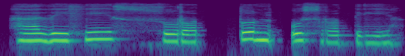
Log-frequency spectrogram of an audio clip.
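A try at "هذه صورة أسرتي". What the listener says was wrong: Tidak bertanwin ya. Suratunya tidak bertanwin Ukhti karena dia bersambung dengan usroti. Jadi, suratu usroti.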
